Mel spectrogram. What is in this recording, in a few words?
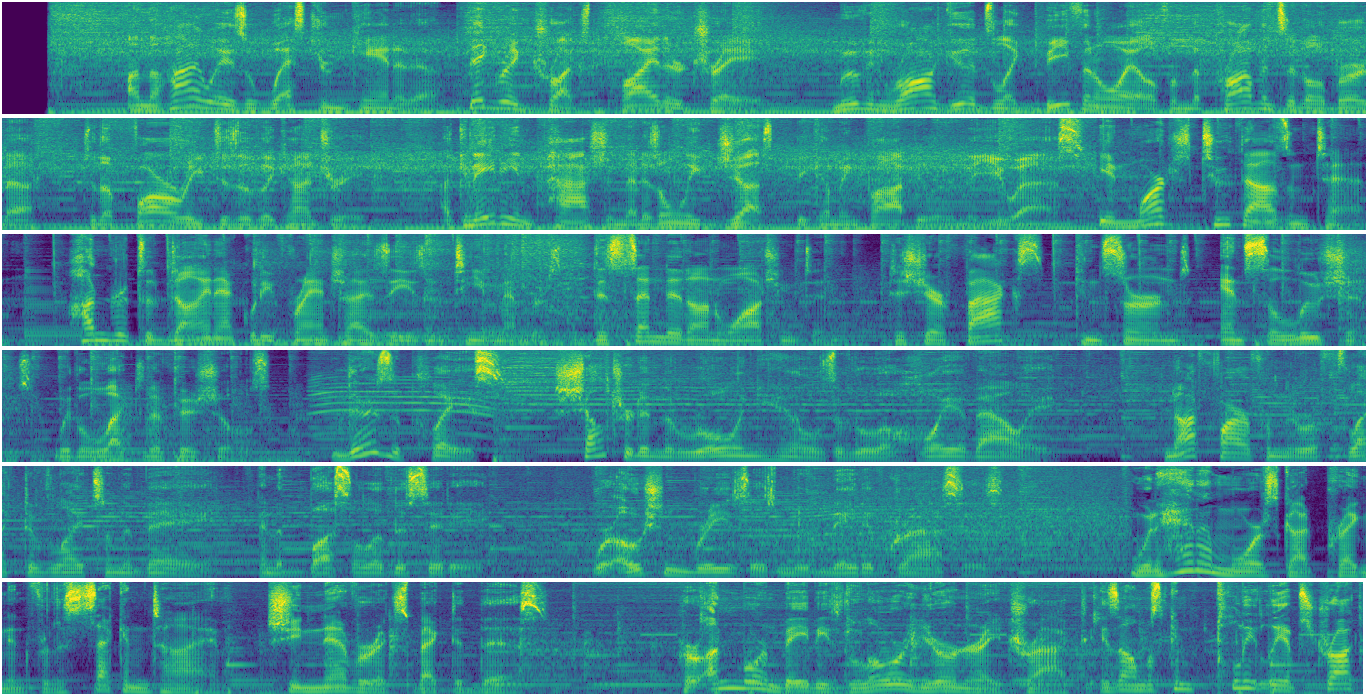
Narration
